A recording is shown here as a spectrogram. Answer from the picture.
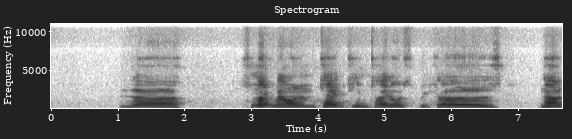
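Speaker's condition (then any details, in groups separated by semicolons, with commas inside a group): Cerebral palsy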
